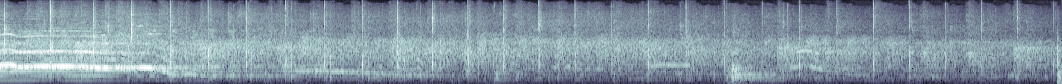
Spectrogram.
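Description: Footsteps tap on a wooden stage.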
